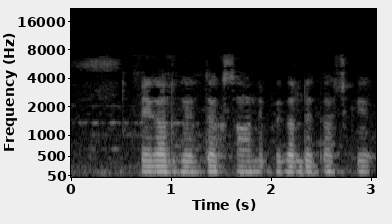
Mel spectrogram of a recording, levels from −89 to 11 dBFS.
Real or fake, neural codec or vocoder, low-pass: fake; vocoder, 44.1 kHz, 128 mel bands every 256 samples, BigVGAN v2; 7.2 kHz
